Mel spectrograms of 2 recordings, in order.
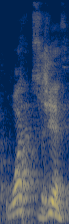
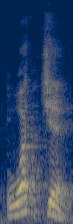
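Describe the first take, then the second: The two takes are said the same way.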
